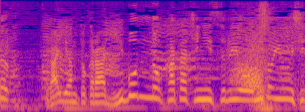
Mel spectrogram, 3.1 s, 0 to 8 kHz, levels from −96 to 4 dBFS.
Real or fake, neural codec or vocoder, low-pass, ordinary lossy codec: real; none; none; none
